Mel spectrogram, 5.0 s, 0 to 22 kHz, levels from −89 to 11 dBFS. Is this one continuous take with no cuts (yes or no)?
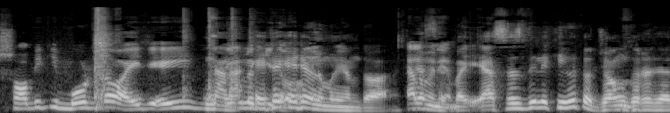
yes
